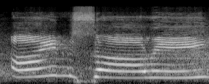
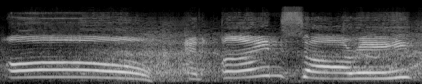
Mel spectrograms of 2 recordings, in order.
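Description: First: High, very slow, drawn-out "I'm sorry" cry; yelled apology. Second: Mock recap of outbursts. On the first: Retold or imitated. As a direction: wail the apology in embarrassment. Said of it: "So I yelled". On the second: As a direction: replay the embarrassing cries. Recap of his own outbursts.

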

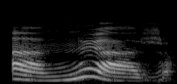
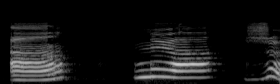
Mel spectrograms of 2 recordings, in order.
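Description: First: Said in the usual way. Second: Nuage high and split, nua, pause, je; sounded out. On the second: Shown as a demonstration. Teacher models reading for children, word in spaced pieces. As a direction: separate un from nuage, final je on its own.

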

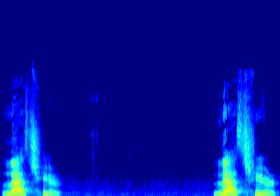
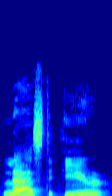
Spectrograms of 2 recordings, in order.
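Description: First: Last year joined as "las-cheer"; linked pronunciation. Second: Last year as two words, American short a; slow careful reading. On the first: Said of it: "变成ch这个声音了". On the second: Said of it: "慢慢读". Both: Shown as a demonstration.

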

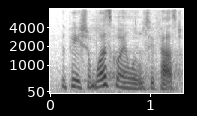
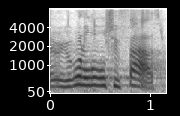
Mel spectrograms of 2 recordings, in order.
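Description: First: Said in the usual way. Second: Lightly voiced patient answer, a touch louder and higher; voicing a patient's answer, slightly raised; quoting the patient. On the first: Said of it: "which was absolutely right". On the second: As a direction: say it as the patient's quick reply. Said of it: "patient's answer quoted".

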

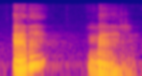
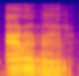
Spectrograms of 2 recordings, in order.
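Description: First: "Aramar" slowly broken as Ara, pause, mar; split into syllables. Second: Said in the usual way. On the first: Shown as a demonstration. Teacher breaking a listener's name into syllables, "Aramar" slow and split. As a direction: draw out "Aramar" in two separated parts. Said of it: "La sílaba ar". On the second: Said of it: "¿Cómo se llama?".

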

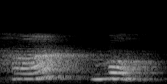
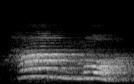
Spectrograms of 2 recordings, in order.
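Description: First: Syllable by syllable. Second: Said in the usual way. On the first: Shown as a demonstration. Teacher sounds out word after spelling.

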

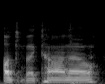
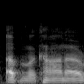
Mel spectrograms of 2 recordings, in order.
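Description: First: "Upamecano" said as ALtamecano; mispronounced. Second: "Upamecano" said cleanly as OOpamecano; corrected. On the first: Reading card names, first stumbling over "Upamecano". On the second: Reading card names, correcting "Upamecano". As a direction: fix "Upamecano", clear first syllable. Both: Real, not acted.

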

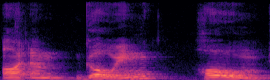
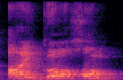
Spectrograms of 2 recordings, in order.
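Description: First: "going home" slow, with gliding "oh-oo"; careful, slow "going home" with rounded glides; correct diphthong. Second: "go home" as flat "go hom", loud; wrong pure O. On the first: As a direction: draw out the vowels in "going home". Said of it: "şeklinde telaffuz etmek gerekiyor". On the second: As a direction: mispronounce "go home" with Turkish vowels. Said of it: "Böyle bir şey yok". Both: Shown as a demonstration.

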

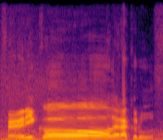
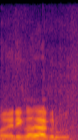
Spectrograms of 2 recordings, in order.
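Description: First: Presidente de mesa. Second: Said in the usual way. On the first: Acted. Election president reading out a voter's name, announcing. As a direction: read out a name, slow, higher and louder. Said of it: "el presidente dice". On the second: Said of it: "Y yo digo".

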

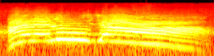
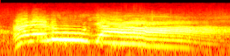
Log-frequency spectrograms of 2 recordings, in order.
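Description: First: Long drawn-out shout of "¡Aleluya!", higher and louder; a preacher voicing the heavenly voice that cries out, booming shout. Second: Long drawn-out, very slow shout of aleluya; heavenly shout. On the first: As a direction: bellow "¡Aleluya!" slowly like the voice from heaven. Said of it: "Y esa voz grita". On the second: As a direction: stretch "¡Aleluya!" like a cry from heaven. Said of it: "que grita". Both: A narrator's reading.

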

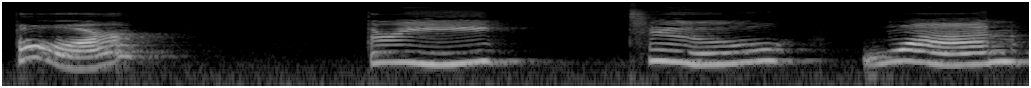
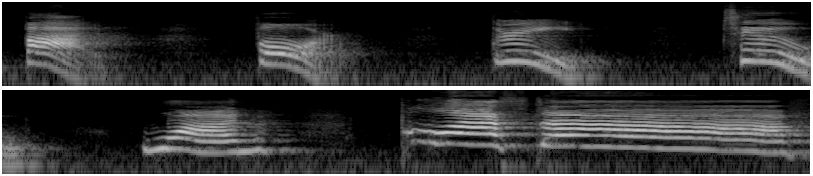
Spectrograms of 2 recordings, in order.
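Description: First: Countdown. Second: Each number climbing to a big shouted launch; excited countdown. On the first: Acted. Rocket countdown for kids. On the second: Pretend. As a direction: count down then yell blast off, much higher and louder. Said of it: "That was so much better".

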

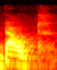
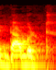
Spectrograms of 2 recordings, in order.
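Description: First: "डाउट" said as dout, with no b; silent B. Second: "डाउट" mispronounced as da-but, b sounded; wrongly sounded B. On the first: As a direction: drop the b in "डाउट", going straight to t. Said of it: "क्या पढ़ते हैं अपन". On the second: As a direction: put an audible b before the t in "डाउट". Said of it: "ना कि डाउट". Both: Shown as a demonstration.

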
